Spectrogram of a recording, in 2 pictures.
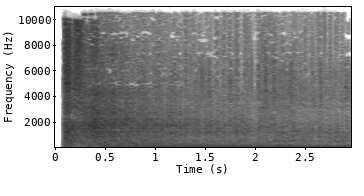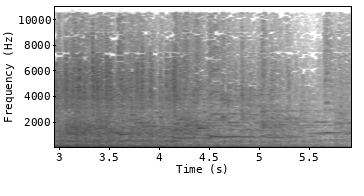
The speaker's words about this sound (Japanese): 手榴弾で、全部吹っ飛べー！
